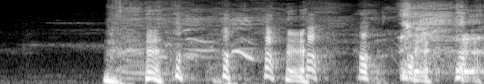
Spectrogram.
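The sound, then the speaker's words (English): A loud fit of rapid, repeated coughs, about a dozen sharp voiced bursts in quick succession after a short quiet start, with no talking. “I can't wait to delete all of those coughs.”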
